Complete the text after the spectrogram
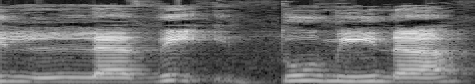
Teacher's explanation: لذی ذال حمزہ زیر ذی، اس جگہ پہ جھٹکا ہوگا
